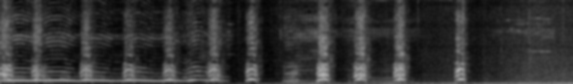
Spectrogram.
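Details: A Siberian Husky howls at sirens while teaching a German shepherd to howl: a long, wavering howl, then a run of short, sharp yips.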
